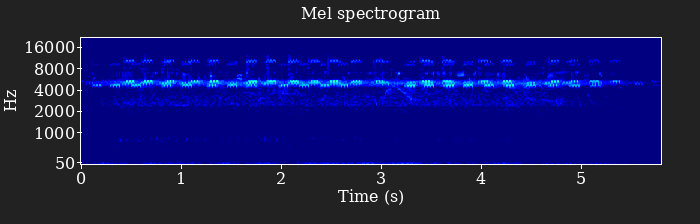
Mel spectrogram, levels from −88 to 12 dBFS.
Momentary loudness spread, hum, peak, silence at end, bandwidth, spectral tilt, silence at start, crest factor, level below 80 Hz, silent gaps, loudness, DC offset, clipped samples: 6 LU; none; -32 dBFS; 0.2 s; over 20 kHz; 4 dB/octave; 0.05 s; 18 dB; -88 dBFS; none; -47 LUFS; under 0.1%; under 0.1%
